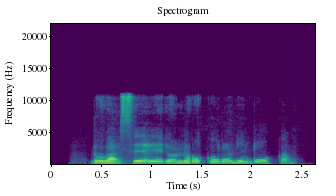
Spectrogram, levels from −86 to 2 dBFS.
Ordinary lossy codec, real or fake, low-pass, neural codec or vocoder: none; fake; 10.8 kHz; codec, 24 kHz, 1.5 kbps, HILCodec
